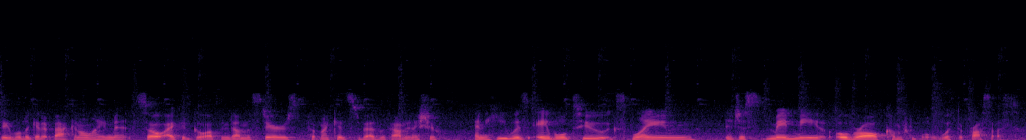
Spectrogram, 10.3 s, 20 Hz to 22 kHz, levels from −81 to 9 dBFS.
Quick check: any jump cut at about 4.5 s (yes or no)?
yes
